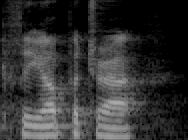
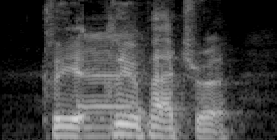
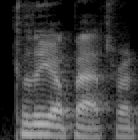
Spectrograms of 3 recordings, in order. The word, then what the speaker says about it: Cleopatra: I mean, yeah, if you were Cleopatra, oh, butchered that name. – Cleopatra. – Cleopatra, thank you.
